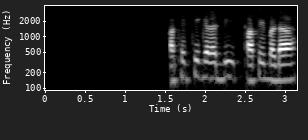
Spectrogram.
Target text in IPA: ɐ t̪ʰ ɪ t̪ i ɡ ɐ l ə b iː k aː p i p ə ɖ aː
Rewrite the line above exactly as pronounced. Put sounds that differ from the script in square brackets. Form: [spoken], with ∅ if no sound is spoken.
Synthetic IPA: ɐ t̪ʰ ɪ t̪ i ɡ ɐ [ɾ] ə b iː k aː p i [b] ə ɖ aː

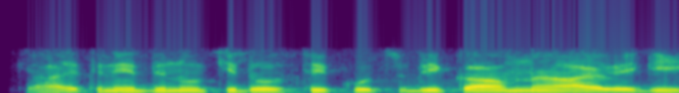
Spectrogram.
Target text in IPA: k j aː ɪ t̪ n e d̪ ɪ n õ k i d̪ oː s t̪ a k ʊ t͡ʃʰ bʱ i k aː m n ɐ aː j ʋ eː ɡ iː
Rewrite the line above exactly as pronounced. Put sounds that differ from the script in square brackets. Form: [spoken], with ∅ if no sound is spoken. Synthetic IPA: k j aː ɪ t̪ n e d̪ ɪ n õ k i d̪ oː s t̪ [i] k ʊ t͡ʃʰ bʱ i k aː m n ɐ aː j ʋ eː ɡ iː

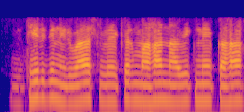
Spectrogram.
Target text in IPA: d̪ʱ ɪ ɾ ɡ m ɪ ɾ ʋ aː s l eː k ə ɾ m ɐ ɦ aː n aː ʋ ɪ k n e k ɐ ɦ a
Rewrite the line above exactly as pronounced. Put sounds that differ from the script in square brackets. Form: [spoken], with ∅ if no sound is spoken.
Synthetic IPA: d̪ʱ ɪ ɾ ɡ [n] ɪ ɾ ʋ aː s l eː k ə ɾ m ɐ ɦ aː n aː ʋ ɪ k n e k ɐ ɦ a

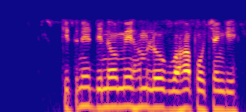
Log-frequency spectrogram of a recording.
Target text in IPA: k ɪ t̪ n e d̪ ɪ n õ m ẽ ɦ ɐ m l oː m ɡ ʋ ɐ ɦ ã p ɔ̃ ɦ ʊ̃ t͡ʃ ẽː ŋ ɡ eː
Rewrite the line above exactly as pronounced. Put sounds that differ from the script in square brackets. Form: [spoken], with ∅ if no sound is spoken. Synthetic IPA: k ɪ t̪ n e d̪ ɪ n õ m ẽ ɦ ɐ m l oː [∅] ɡ ʋ ɐ ɦ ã p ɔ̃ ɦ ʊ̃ t͡ʃ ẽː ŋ ɡ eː

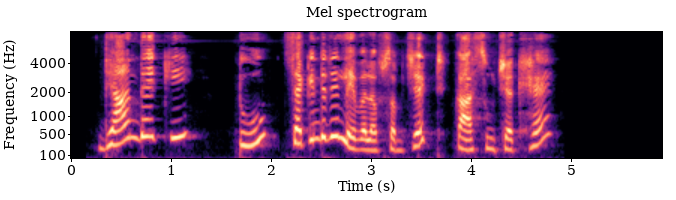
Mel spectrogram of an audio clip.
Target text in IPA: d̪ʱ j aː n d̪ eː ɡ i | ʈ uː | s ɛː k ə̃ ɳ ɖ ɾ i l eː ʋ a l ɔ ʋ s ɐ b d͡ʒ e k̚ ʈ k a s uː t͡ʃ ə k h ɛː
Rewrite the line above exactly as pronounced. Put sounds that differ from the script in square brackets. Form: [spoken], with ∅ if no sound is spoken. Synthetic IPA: d̪ʱ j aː n d̪ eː [k] i | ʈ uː | s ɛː k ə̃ ɳ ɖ ɾ i l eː ʋ [ə] l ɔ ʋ s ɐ b d͡ʒ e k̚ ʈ k a s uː t͡ʃ ə k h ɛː

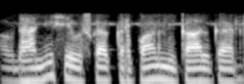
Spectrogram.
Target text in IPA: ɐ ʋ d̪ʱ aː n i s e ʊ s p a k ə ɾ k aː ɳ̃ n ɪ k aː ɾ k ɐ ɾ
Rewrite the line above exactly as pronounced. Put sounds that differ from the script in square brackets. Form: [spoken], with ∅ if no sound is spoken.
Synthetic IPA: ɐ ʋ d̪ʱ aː n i s e ʊ s [k] a k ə ɾ [p] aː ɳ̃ n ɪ k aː [l] k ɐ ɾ

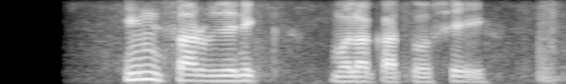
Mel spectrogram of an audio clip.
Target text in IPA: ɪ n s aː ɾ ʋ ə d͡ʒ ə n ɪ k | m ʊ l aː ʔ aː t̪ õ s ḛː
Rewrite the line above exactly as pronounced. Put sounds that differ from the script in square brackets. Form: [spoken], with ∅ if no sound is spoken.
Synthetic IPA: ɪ n s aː ɾ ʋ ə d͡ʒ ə n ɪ k | m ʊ l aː [k] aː t̪ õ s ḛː

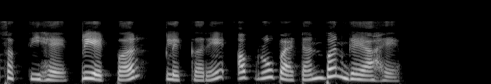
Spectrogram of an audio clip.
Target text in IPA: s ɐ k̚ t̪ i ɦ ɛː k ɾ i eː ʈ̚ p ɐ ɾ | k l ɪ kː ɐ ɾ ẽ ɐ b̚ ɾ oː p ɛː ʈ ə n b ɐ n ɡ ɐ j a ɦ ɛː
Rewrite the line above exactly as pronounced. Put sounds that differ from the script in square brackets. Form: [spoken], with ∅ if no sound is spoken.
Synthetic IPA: s ɐ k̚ t̪ i ɦ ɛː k ɾ i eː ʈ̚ p ɐ ɾ | k l ɪ kː ɐ ɾ ẽ ɐ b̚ ɾ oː p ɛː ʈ ə n b ɐ n ɡ ɐ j a ɦ ɛː

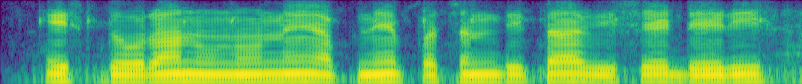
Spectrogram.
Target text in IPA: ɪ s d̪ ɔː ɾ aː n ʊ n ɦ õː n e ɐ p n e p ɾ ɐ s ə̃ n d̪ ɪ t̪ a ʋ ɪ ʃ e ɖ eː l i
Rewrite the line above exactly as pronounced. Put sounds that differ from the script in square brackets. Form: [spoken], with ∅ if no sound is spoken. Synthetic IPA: ɪ s d̪ ɔː ɾ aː n ʊ n ɦ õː n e ɐ p n e p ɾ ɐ s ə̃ n d̪ ɪ t̪ a ʋ ɪ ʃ e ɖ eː [ɾ] i

